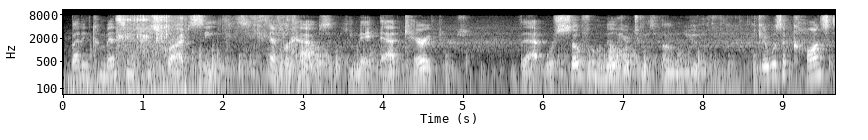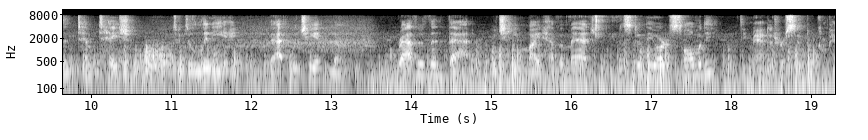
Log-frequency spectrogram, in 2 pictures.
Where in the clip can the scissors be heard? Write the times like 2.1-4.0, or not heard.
0.7-1.6, 6.8-8.8, 15.8-16.6.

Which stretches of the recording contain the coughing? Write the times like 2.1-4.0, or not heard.
not heard.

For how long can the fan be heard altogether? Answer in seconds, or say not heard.
19 s.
